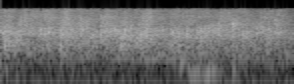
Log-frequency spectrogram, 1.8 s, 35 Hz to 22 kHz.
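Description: An audience applauds an 87-year-old pastor who still preaches, many hands clapping at once in a dense, even wash of sound that holds at a constant level throughout, with no one speaking.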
